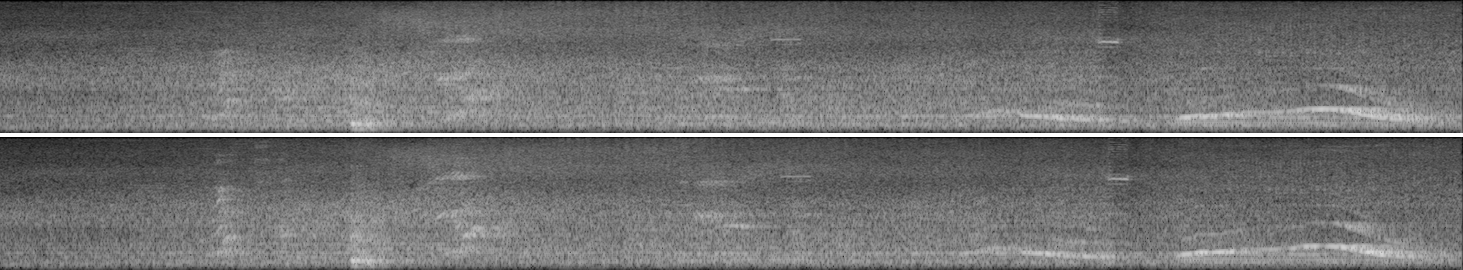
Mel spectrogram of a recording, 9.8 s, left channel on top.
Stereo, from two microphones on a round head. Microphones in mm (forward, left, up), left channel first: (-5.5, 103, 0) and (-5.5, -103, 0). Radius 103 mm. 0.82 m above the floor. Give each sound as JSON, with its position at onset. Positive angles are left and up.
{"t": 1.4, "sound": "a child speaking", "side_deg": -65, "distance_m": 5.0}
